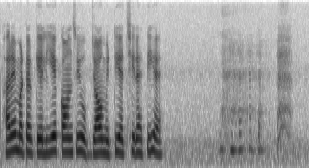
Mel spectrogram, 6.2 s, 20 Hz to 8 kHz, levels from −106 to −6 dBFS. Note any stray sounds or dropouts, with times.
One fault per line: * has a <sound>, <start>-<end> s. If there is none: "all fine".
* has a laugh, 4.4-5.9 s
